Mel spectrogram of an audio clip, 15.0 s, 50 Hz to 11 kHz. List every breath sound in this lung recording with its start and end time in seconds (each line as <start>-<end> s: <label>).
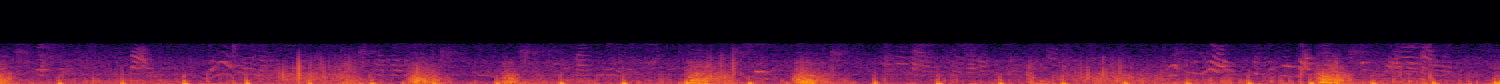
2.77-3.84 s: inhalation
2.77-3.84 s: crackles
4.00-4.64 s: exhalation
4.00-4.64 s: crackles
6.87-7.64 s: inhalation
6.87-7.64 s: crackles
7.92-8.57 s: exhalation
7.92-8.57 s: crackles
10.35-11.86 s: inhalation
10.35-11.86 s: crackles
13.05-13.70 s: exhalation
13.05-13.70 s: crackles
